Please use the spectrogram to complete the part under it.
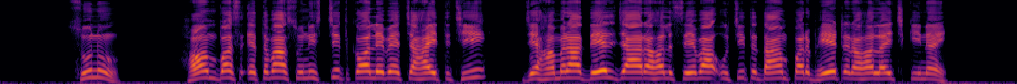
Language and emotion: Maithili, disgusted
